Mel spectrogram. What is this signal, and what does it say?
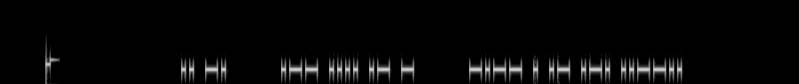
Morse code, heard as a keyed tone, about 32 wpm, 700 Hz. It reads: IN WHAT YEAR?
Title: 2x Word-Spacing - Sentences from Top 200 Words - 30wpm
